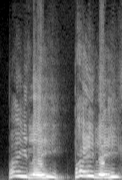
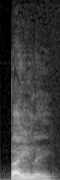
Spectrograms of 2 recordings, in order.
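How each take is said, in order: First: Very high, loud pet call; calling a cat. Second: Said in the usual way. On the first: Pretend. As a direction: holler the name in a falsetto. Calls the cat by name.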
